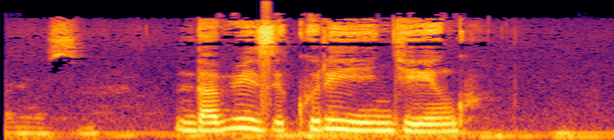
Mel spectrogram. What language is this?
Kinyarwanda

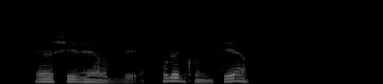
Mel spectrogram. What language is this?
Kabyle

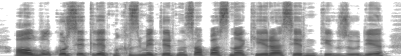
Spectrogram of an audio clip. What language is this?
Kazakh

